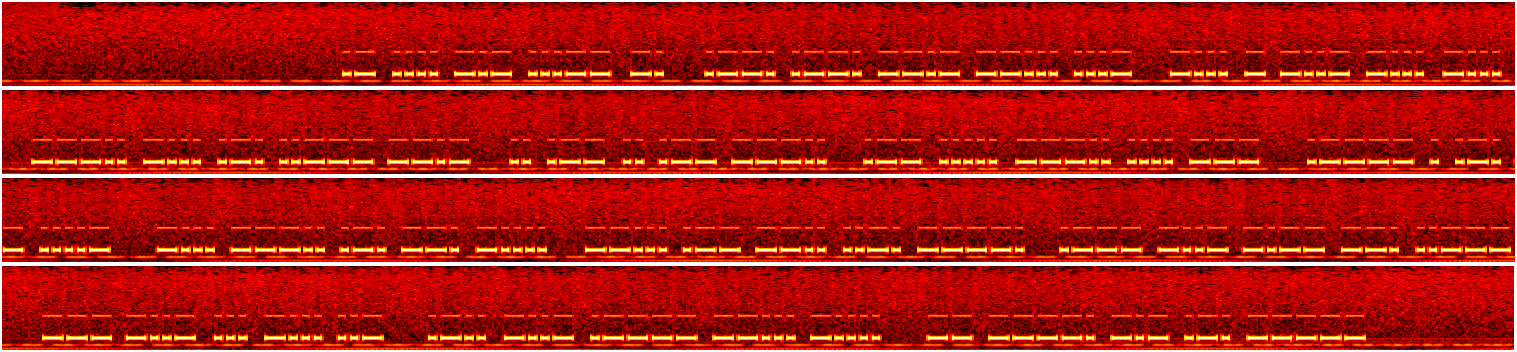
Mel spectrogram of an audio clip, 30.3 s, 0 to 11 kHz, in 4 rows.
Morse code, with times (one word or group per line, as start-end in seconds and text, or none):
1.7-3.3 AHK3N
3.5-5.6 PPQ7V
5.8-7.5 BTXBB
7.7-9.9 8BR2Q
10.1-11.7 IWIW8
11.9-13.8 W58HO
14.1-15.7 1ERT4
15.9-17.8 B8RG6
18.0-20.2 7WZF9
20.4-22.7 JXYG2
22.9-24.6 OXSBU
24.8-27.1 LX176
27.3-29.5 M9KR0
